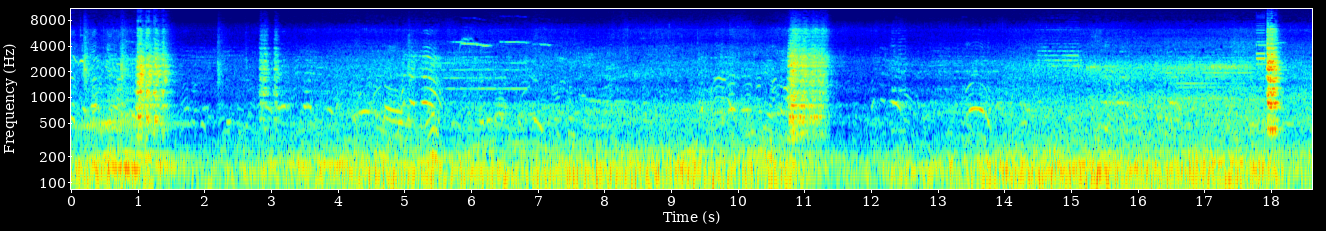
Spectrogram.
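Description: Busy market-street traffic: a steady low vehicle rumble, with a crowd's voices in the background and vehicle horns sounding. Two loud horn blasts stand out, about a second in and about eleven seconds in, with fainter honks in between.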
